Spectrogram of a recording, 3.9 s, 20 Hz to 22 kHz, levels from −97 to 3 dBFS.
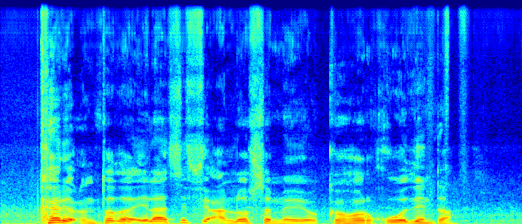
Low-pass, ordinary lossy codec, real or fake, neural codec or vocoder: none; none; fake; vocoder, 44.1 kHz, 128 mel bands every 256 samples, BigVGAN v2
